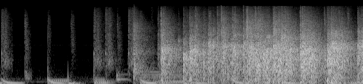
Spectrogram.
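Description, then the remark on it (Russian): Applause starts as a handful of separate, loud claps, then quickly fills out into a thin, steady patter of clapping that runs to the end. No voices are heard. “Это были, я специально поставил жидкие аплодисменты.”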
